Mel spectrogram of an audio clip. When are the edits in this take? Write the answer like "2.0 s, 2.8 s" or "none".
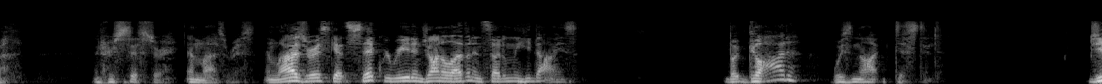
1.8 s, 2.6 s, 6.9 s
